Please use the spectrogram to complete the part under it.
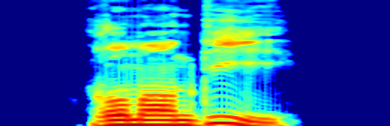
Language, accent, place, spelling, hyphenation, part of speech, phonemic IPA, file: German, Germany, Berlin, Romandie, Ro‧man‧die, proper noun, /ʁomɑ̃ˈdiː/, De-Romandie.ogg
- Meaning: Romandy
